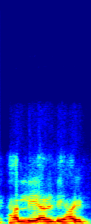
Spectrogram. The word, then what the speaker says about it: phthalate: You can say phthalate. P is silent here.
